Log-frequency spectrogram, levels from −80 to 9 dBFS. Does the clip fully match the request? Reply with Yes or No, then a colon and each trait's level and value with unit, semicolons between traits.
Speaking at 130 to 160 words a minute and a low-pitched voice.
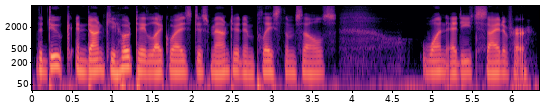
Yes: average, 150 wpm; low, 110 Hz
